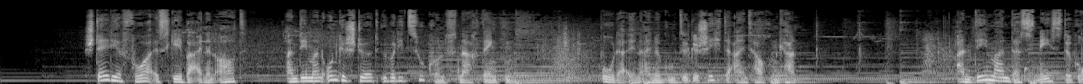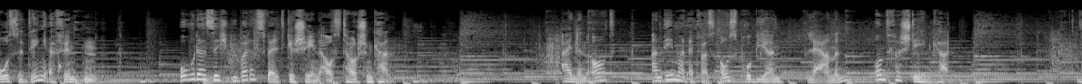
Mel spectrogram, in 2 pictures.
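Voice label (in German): imagefilm, sprecher; bibliothek; LOFT VOICES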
